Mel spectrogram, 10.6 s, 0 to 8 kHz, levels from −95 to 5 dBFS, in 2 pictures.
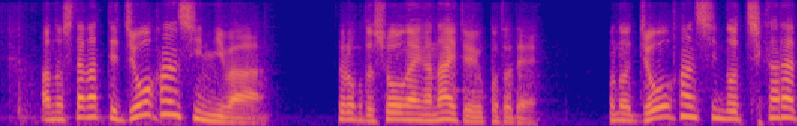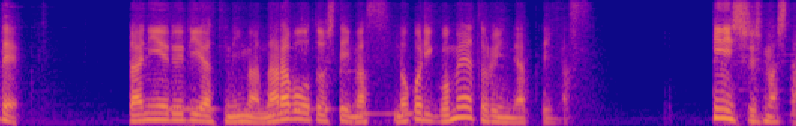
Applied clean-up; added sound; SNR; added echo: neural mask model RNNoise.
